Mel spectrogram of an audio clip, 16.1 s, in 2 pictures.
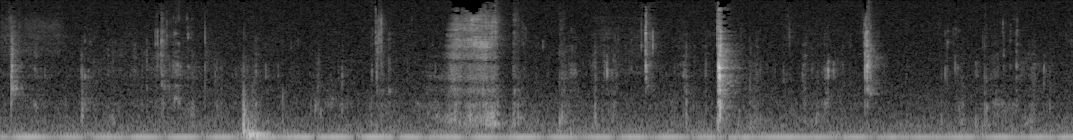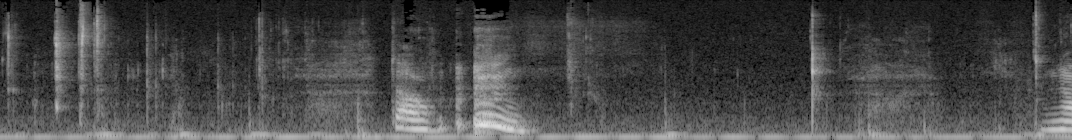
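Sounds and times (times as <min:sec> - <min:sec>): person chewing: 0:00.0 - 0:11.0, 0:12.1 - 0:16.0
wet mouth clicks: 0:14.1 - 0:14.4.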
